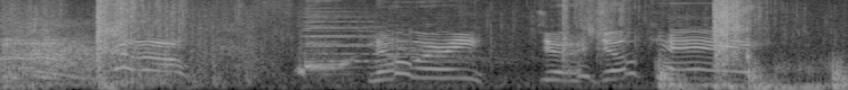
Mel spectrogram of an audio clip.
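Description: Cartoon soundtrack: wordless character vocalising, with voice sounds gliding up and down in pitch, a sharp hit about half a second in, and a loud low booming rumble that starts near the end.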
